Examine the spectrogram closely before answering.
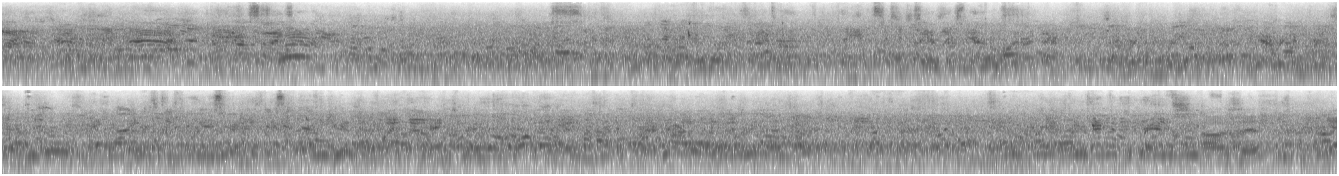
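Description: A large crowd of men and women chatters all around in a big echoing hall.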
